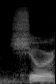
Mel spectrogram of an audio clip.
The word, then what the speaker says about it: Shore: me is called sure sure spelled s-s-h-o-r-e um but pronounced like sure um i named it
